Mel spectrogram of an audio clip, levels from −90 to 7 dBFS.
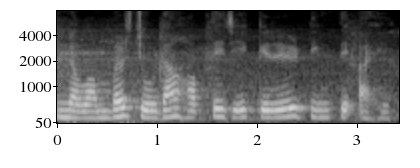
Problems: constant background noise, echo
